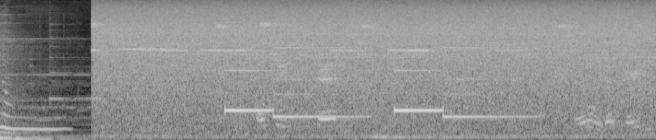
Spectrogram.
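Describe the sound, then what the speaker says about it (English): An electronic sensor chime sounds a two-tone ding-dong twice, fairly faint, over heavy background hiss at night in Batang Kali, Malaysia, with a brief spoken word at the start. "One of the sensors went ding dong."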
